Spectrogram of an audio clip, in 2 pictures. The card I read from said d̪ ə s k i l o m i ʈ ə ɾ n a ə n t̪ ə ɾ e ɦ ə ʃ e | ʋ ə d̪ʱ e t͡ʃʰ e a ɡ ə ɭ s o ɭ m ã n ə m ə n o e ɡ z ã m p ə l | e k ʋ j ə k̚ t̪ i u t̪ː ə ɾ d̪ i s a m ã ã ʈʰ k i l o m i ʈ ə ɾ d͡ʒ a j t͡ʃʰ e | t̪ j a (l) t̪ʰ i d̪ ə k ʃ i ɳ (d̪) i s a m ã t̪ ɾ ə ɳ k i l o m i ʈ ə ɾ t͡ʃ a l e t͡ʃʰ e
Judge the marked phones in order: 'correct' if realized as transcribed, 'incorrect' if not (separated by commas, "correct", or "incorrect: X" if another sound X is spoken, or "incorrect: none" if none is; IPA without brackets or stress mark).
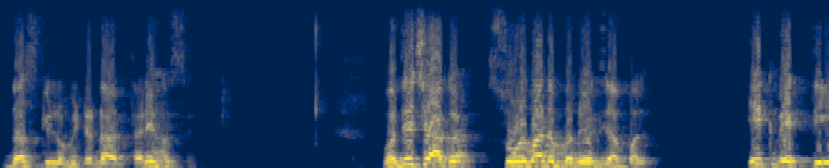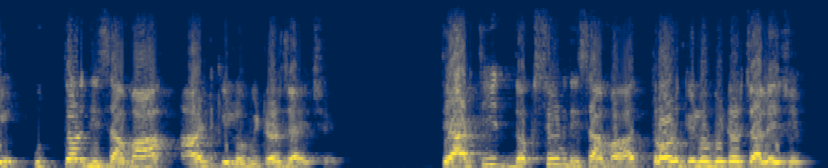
incorrect: ɾ, correct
